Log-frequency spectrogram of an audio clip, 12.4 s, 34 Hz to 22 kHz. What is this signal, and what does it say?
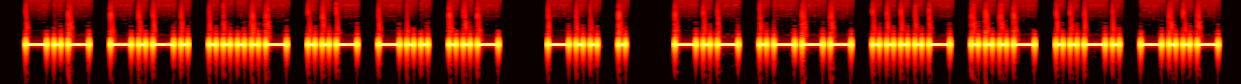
Morse code, heard as a keyed tone, about 17 wpm, 700 Hz. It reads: KC4UDU DE KJ4VFX
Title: USA Callsign DE Callsign - 6 Characters - 17wpm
